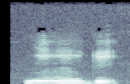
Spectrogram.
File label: "yẽege", Mooré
